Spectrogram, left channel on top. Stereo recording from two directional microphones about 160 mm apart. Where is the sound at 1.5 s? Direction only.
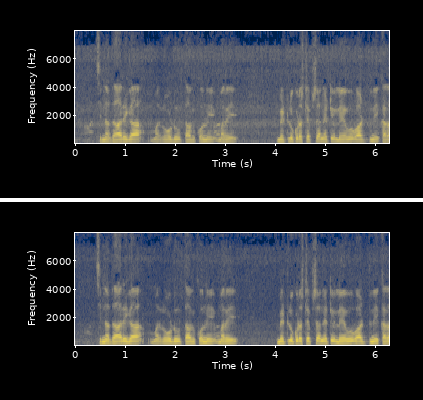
55° right (ahead or behind).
